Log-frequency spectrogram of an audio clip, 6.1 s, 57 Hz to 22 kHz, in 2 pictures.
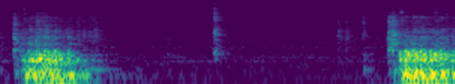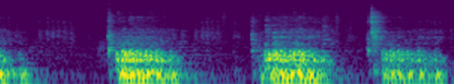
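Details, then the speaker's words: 1972 Suzuki TS185, fuel valve on, key on, choke applied: each kick a short rough cranking burst about once a second, never catches; compression still very low after head gasket ring, owner suspects worn rings. "so I'm not having any luck getting this thing to run uh so I decided to run another compression test here and looks like we're still really low uh even with the head gasket ring in there now"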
